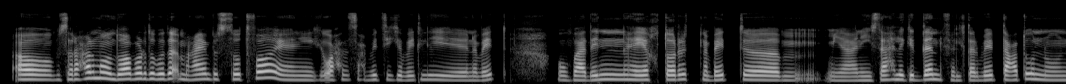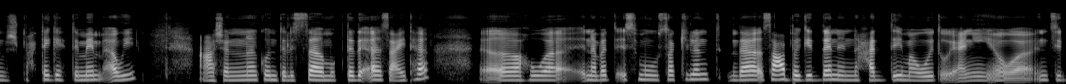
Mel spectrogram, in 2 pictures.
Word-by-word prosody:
آه 230 -1 +4
بصراحة 235 +4 -2
الموضوع 265 -4 +3
برضه 260 0 0
بدأ 245 +1 +1
معايا 230 +1 -1
بالصدفة، 245 +5 0
يعني 205 -6 -3
واحدة 220 +1 -4
صاحبتي 220 0 -9
جابت 205 0 -7
لي 205 -3 -4
نَبات، 195 +5 -5 0.5
وبعدين 205 +4 -1
هي 215 -1 +2
اختارت 220 +1 -1
نَبات 210 +1 -3
آمم 200 -3 +1 0.2
يعني 185 0 -6
سهل 220 +3 -1
جدًا 215 +2 +1
في 205 -2 -11
التربية 190 +1 -3
بتاعته، 215 +3 -1
إنه 205 -4 -5
مش 185 -2 -4
محتاج 215 0 -3
اهتمام 205 0 0
أوي، 205 +7 +1 0.7
عشان 190 +1 0
أنا 200 +1 -1
كنت 210 -1 -3
لسه 200 +1 +4
مبتدئة 200 +2 +2
ساعتها، 210 - +2 0.5
آآ 200 0 +3
هو 205 - +1 0.2
نبات 210 0 0
اسمه 220 -2 -2
succulent 230 +3 -1 0.2
ده 205 +2 +5
صعب 230 +1 +6
جدًا 210 0 +4
إن 205 -2 -2
حد 195 0 +1
يموته، 195 -2 -1
يعني 170 - 0
هو 95 0 0
أنتِ 205 - -2
210 Hz, 140 wpm, -24 LUFS, 200-225 Hz, 0.7 s, صعب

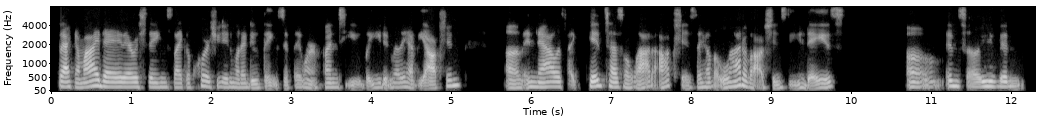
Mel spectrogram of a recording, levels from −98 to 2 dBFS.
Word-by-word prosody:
Back 175 -1 +6
in 145 - 0
my 180 +6 +6
day, 165 -3 +4
there 165 0 +4
was 160 -1 0
things 160 -1 -3
like, 150 -1 -2
of 150 - -6
course, 175 +1 -2
you - - -6
didn't 155 0 -2
wanna 145 -1 -2
do 130 -2 -1
things 135 - -6
if - - -6
they 80 - -5
weren't 110 - -4
fun 155 0 -1
to - - -8
you, - - -5
but - - -4
you 145 +4 -4
didn't - - -2
really 155 +2 -3
have - - -2
the - - -1
option, 195 - +2 0.6
um, 135 0 +1
and 170 - -1
now, 170 +1 +3
it's 170 - -4
like, - - -7 0.2
kids 200 +3 +4
has 160 -2 +2
a 140 - -1
lot - - +1
of - - -6
options; 145 - -3
they 150 - -3
have 160 +1 -2
a - - -3
lot 175 +9 +3
of 190 - +2
options 135 0 -2
these 115 +3 -5
days. 145 +7 -1 0.8
Um, 170 +2 -1
and, 190 -1 +2
so, 180 - -1
even 180 0 +2
160 Hz, 250 wpm, -24 LUFS, 145-175 Hz, 0.8 s, Back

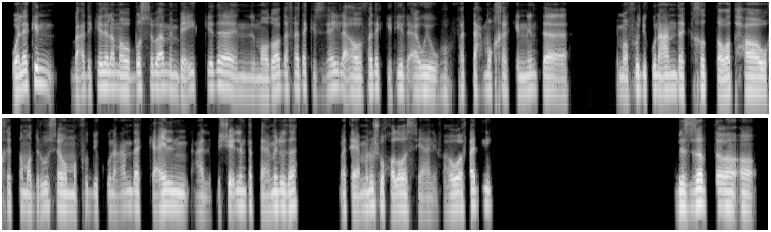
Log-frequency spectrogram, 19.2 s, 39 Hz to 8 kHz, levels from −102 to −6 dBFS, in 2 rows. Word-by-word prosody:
ولكن 150 +4 +3 0.2
بعد 120 +2 -5
كده 140 +3 +1
لمّا 135 -2 +1
بابص 135 +4 0
بقى 140 0 +3
من 130 -3 -4
بعيد 130 +4 -3
كده، 145 -2 +2
إن 115 -1 -6
الموضوع 110 +3 +1
ده 130 0 -4
فَادك 135 0 -4
إزاي، 125 +6 -4
لأ 140 - -1
هو 115 -1 +1
فَادك 130 +3 -2
كتير 120 +2 -5
أوي، 120 0 +2
وفتّح 120 +3 -6
مُخك 125 -2 -4
إن 115 +1 -1
أنت 115 -4 +1 0.7
المفروض 115 +3 -1
يكُون 125 +1 -1
عندك 125 0 +2
خطة 130 -5 -1
واضحة، 115 +1 +4
وخطة 115 +1 0
مدروسة، 115 +2 -3
والمفروض 115 +1 -3
يكُون 110 +1 -8
عندك 115 +2 -3
عِلم 115 0 +2
ع 105 0 -10
بالشيء 90 +3 -4
اللي 125 +1 +1
أنت 125 - -3
بتعمله 120 +1 0
ده، 125 +3 +2 0.6
ما - - -3
تعملوش 115 +5 -1
وخلاص 110 -3 +1
يعني، 95 -3 -10
فهو 110 +4 +2
فادني 130 0 0 2.3
بالضبط. 125 +2 +6
آه، 130 - +7 0.2
آه. 110 -3 +2
120 Hz, 155 wpm, -24 LUFS, 115-130 Hz, 2.3 s, آه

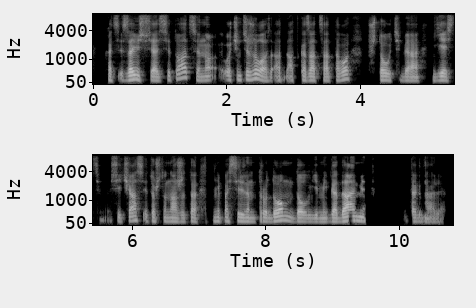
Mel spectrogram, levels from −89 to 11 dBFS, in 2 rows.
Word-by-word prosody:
Хотя - - -4
зависящая 130 0 +5
от 105 - -5
ситуации, 155 - -1
но 110 +2 -2
очень 125 - -4
тяжело 140 +4 +3
з - - -12
от - - -6
отказаться 110 -1 -1
от - - -4
того, 140 +7 0 0.2
что 115 - 0
у 110 - 0
тебя 110 0 -1 0.2
есть 110 +3 -1 0.2
сейчас, 125 +3 -1
и 115 - -7
то, 115 0 -3
что 110 - -7
нажито 105 0 -1 0.2
непосильным 110 -2 -2
трудом, 120 +2 +2
долгими 105 -1 0
годами 120 +5 +5 0.6
и - - -33
так 110 -1 -2
далее. 100 -2 -8
110 Hz, 155 wpm, -25 LUFS, 105-125 Hz, 0.6 s, зависящая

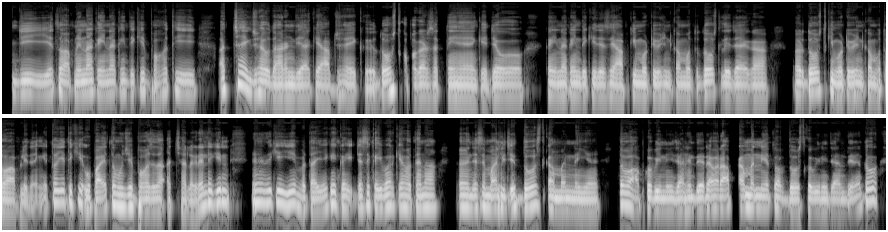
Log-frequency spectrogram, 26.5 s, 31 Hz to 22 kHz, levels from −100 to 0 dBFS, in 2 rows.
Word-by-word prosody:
जी। 105 +1 -1 0.3
ये 105 - 0
तो 115 - +3
आपने 100 0 0
ना 110 +1 +3
कहीं 100 -2 -2
न 105 +1 -1
कहीं 110 +1 -5
देखिए 100 +3 -4
बहुत 105 +6 -5
ही 105 -3 -1 0.4
अच्छा 130 +8 +1
एक 140 -7 +3
जो 105 0 -2
है 110 - +4
उदाहरण 90 -2 +2
दिया 85 0 0
कि 90 - -3
आप 85 +2 -1
जो 125 - -8
है 90 -3 -1
एक 90 - -6
अ, - - 0
दोस्त 120 +6 +2
को - - -11
पकड़ 90 +1 0
सकते 90 +2 -4
हैं 85 -1 +1
कि 80 0 -3
जो 90 +2 0 0.4
कहीं 95 -2 +1
न 95 0 +1
कहीं 95 0 0
देखिए 90 +1 -1
जैसे 90 +1 0
आपकी 100 +6 -1
मोटिवेशन 90 -1 0
कम 90 +1 -2
हो 85 - +1
तो 80 - -9
दोस्त 105 +3 0
ले 95 -1 +1
जाएगा 85 -1 -1 0.4
और 100 -1 +2
दोस्त 115 +5 +1
की 115 - +2
मोटिवेशन 95 0 +1
कम 90 +1 -1
हो 85 - -2
तो 95 - +1
आप 90 -1 -1
ले 80 - -2
जाएँगे। - - -7
तो 160 - 0
ये 155 0 +2
देखिए 150 0 0
उपाय 95 0 +2
तो 140 - +1
मुझे 125 -1 +4
बहुत 95 -4 +1
ज़्यादा 100 +1 +1
अच्छा 95 -7 -5
लग 85 -1 -2
रहा 115 - +2
है 135 - +1
लेकिन 155 +1 +3 0.4
अ, - - +2
ह 155 0 +4
देखिए 155 0 +3
ये 145 +1 +3
बताइए 105 -2 0
कि 145 +2 +3
कई 115 -2 +1
जैसे 115 +4 0
कई 115 -3 +1
बार 125 +3 +2
क्या 120 -1 -1
होता 115 -1 0
है 115 - +2
ना 120 0 +2 0.4
अ, 120 0 +4
जैसे 115 +2 0
मान 110 -1 +3
लीजिए 115 0 +2
दोस्त 130 +3 +1
का 110 - +2
मन 100 0 +2
नहीं 95 0 +1
है 95 0 0 0.3
तो 145 - +3
वो 135 - +3
आपको 105 -2 0
भी 100 +1 +3
नहीं 100 0 +1
जाने 100 +2 +1
दे 105 +1 +3
रहा 110 +1 +2
है 110 - +1
और 110 - 0
आपका 110 +1 -1
मन 120 -2 +3
नहीं 115 -1 +1
है - - 0
तो 110 -2 +2
आप 100 - -6
दोस्त 95 0 0
को 100 - +2
भी 95 0 0
नहीं 95 -1 0
जाने 90 -1 -2
दे - - -1
रहे 95 - -3
हैं। 120 - -6
तो 170 +1 +1
100 Hz, 260 wpm, -21 LUFS, 90-115 Hz, 0.4 s, है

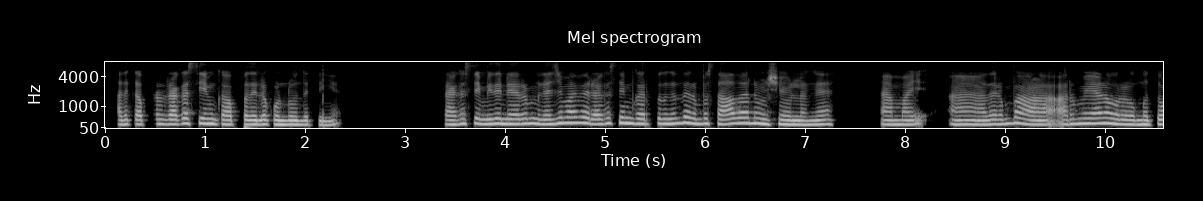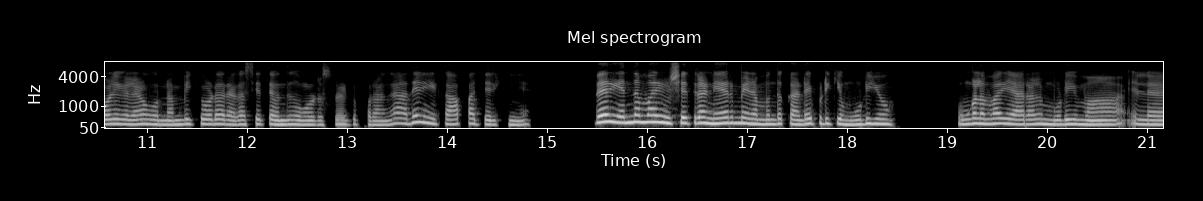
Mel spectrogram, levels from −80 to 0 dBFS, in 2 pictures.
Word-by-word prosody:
அதுக்கப்புறம் 200 +2 -4
ரகசியம் 230 +1 0
காப்பதில 195 0 0
கொண்டு 185 -1 +2
வந்துட்டீங்க. 180 0 -3 1.1
ரகசியம் 210 +2 -1
இது 225 - +2
நேம் 220 +2 +1
நிஜமாவே 255 +4 +1
ரகசியம் 240 +2 -1
காற்பதுங்கிறது 225 +3 -1
ரொம்ப 225 +1 -1
சாதாரண 235 +3 +1
விஷயம் 200 -1 -1
இல்லங்க. 185 +1 0 0.7
ஆமா, 190 0 -1 0.5
அ - - 0 0.3
அத 190 - -1
ரொம்ப 230 +3 -1 0.5
அருமையா 230 +3 0 0.2
ஒரு 200 -1 0
உங்க 190 0 0
தோழிகளான 210 0 0
ஒரு 185 - -2
நம்பிக்கையோட 210 +2 -2
ரகசியத்த 195 +2 -5
வந்து 195 +1 +1
உங்கள்ட 180 -1 -2
சொல்லிட்டு 200 0 -7
போறாங்க. 175 +2 -4
அதே 280 +7 0
நீங்க 230 -4 0
காப்பாத்தியிருக்கீங்க. 195 -4 -4 0.8
வேறு 310 +2 +8
எந்த 300 +2 +6
மாரி 300 -1 +6
விஷயத்துல 250 +1 +2
நேர்மைய 250 0 +3
நம்ம 205 -1 +2
வந்து 220 +1 -1
கடைபிடிக்க 225 +2 0 0.2
முடியும்? 215 0 +2 0.7
உங்கள 225 +3 +2
மாரி 230 0 +2
யாரால 205 +1 0 0.2
முடியுமா? 195 -1 +2 0.4
இல்ல 200 -1 -1
210 Hz, 135 wpm, -21 LUFS, 195-230 Hz, 1.1 s, வேறு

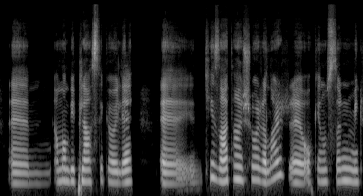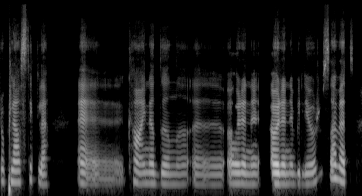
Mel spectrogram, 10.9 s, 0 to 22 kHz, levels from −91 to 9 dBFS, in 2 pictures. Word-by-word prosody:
Emm, 180 -1 -4
ama 215 +1 -1
bir 215 - +1
plastik 210 +1 +3
öyle, 195 +1 +3 0.4
eee, 180 -1 0
ki 280 -1 -2
zaten 230 +2 +4
şu 240 +1 -2
aralar, 240 +9 +1
eee, 195 -1 +4
okyanusların 215 +3 -2
mikroplastikle, 205 -2 -3 0.5
eee, 85 - -5
kaynadığını, 175 -3 -5
eee, 165 -1 -13
öğrene 180 -1 0 0.2
öğrenebiliyoruz, 180 - +3
evet. 220 -7 +1
190 Hz, 105 wpm, -28 LUFS, 175-215 Hz, 0.5 s, zaten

